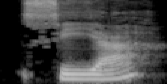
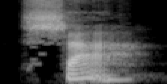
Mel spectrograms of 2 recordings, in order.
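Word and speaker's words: siya: This happens in other words too like in sometimes sounds like or dian or dian can come out as jan and sia or sia might be heard as sha.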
